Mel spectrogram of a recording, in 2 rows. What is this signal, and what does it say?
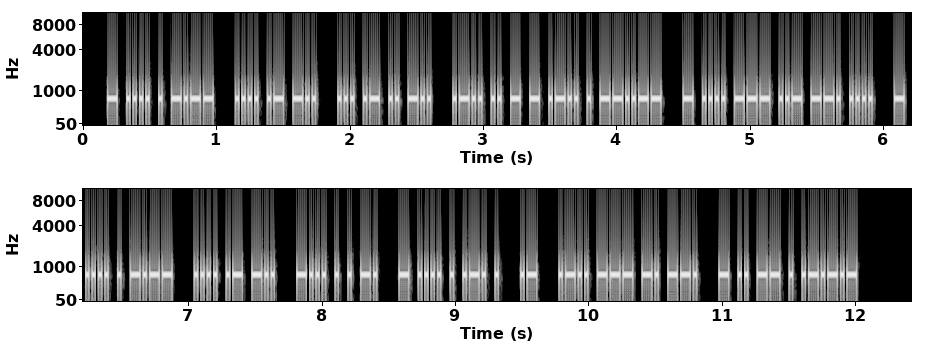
Morse code, heard as a keyed tone, about 48 wpm, 700 Hz. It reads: THEY HAD SAID LITTLE, THOUGH THEY HAD BEEN THERE A LONG TIME.
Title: Sentences from Top 400 Words 50wpm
